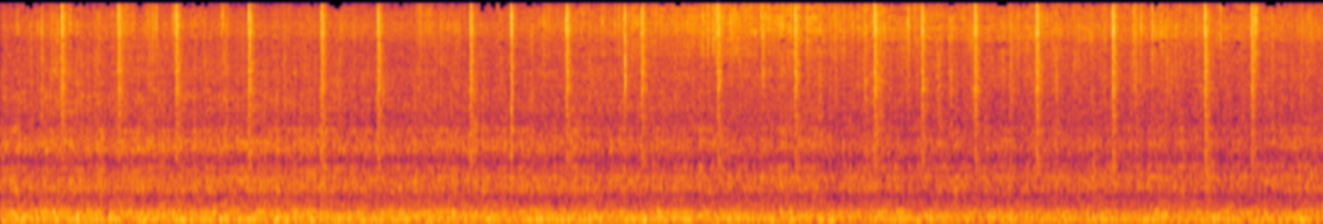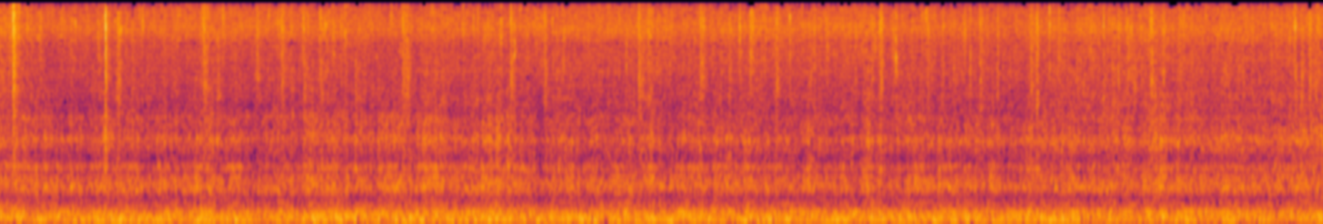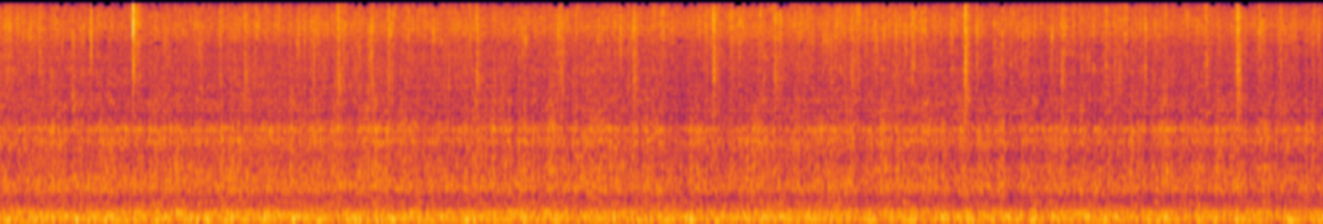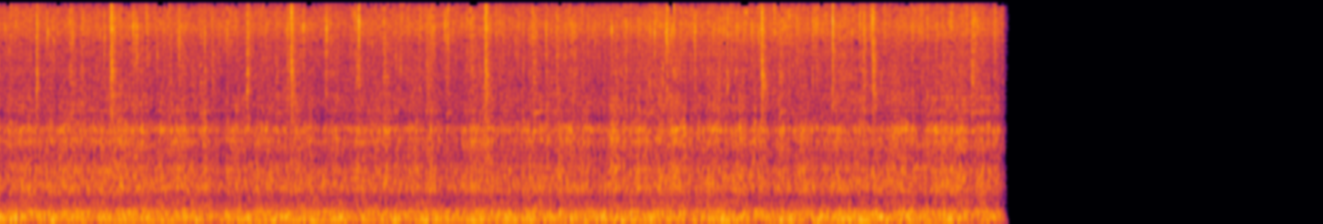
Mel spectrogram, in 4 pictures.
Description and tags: Fireplace Flame
I was warming up the fireplace and the flame just really took off. It sounded really epic and sinister so I decided to record it. The menacing vibe was captured fairly well with the recording too I think.
burn, burner, burning, combustion, crackle, fire, fireplace, flame, flames, gas, heat, hiss, stove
